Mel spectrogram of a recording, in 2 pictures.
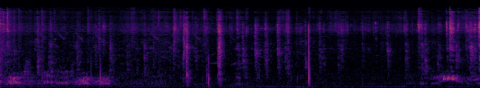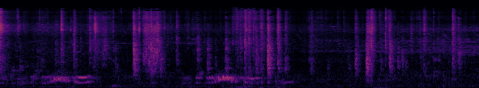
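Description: Domestic pigeons cooing: four low warbling phrases, one at the start and three close together in the second half, with scattered clicks and rustles between them.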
